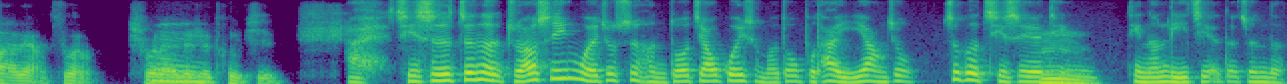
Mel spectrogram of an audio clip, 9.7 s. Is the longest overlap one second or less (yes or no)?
yes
